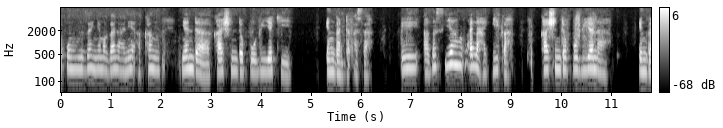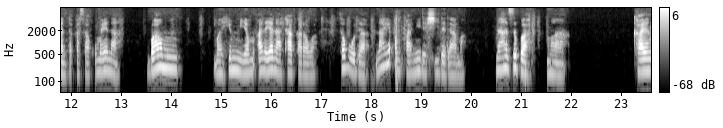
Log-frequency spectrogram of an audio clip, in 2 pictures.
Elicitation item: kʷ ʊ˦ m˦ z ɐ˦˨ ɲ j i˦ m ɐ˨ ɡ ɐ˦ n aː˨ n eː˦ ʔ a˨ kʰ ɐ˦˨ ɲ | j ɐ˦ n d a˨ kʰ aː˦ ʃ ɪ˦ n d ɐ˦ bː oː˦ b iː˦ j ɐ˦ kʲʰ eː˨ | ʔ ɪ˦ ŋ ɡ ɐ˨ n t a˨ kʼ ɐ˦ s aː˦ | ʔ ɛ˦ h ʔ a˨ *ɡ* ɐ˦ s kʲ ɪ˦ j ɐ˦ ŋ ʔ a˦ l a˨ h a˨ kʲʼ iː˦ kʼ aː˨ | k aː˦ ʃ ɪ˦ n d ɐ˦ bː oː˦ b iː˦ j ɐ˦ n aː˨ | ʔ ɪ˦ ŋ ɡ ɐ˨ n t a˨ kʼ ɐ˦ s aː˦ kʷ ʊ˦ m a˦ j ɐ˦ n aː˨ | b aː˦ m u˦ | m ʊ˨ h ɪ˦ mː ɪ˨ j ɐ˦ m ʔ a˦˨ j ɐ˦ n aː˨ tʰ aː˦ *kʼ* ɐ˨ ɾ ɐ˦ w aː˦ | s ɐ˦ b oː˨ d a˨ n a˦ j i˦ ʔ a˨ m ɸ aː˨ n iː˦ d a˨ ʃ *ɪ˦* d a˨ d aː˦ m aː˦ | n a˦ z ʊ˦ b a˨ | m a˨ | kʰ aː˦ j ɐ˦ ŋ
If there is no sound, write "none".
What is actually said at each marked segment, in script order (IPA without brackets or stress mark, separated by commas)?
ɡ, k, i˦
